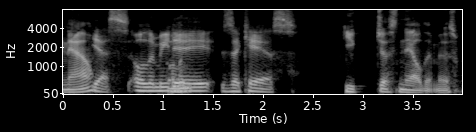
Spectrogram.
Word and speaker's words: Olamide Zacchaeus: Yes, Olamide Zacchaeus.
